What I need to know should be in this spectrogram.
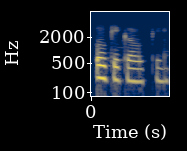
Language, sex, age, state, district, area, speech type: Tamil, female, 30-45, Tamil Nadu, Madurai, urban, conversation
